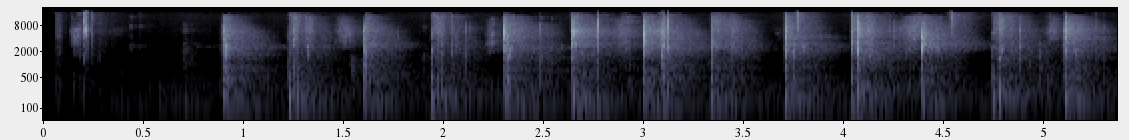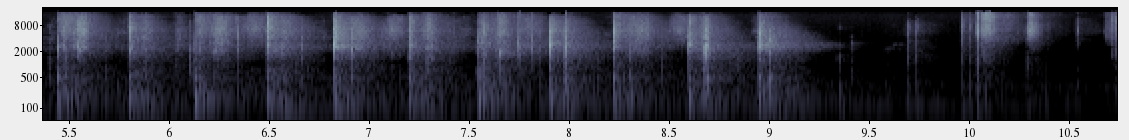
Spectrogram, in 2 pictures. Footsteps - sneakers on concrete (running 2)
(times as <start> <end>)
0.8 9.3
